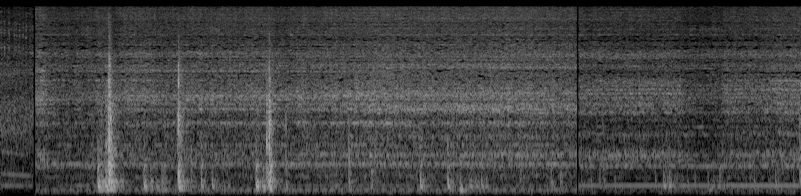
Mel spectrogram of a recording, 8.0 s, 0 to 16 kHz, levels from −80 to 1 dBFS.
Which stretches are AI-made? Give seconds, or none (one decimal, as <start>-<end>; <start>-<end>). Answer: none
